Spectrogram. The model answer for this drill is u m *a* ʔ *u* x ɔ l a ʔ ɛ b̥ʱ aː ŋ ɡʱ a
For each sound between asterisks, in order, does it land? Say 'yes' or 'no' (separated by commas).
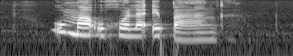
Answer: yes, yes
